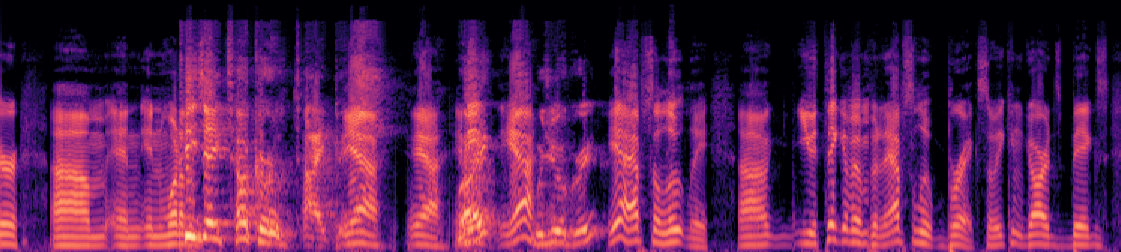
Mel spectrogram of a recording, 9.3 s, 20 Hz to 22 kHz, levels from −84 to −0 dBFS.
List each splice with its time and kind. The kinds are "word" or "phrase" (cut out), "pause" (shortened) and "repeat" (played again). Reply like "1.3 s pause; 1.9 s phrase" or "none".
7.2 s word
